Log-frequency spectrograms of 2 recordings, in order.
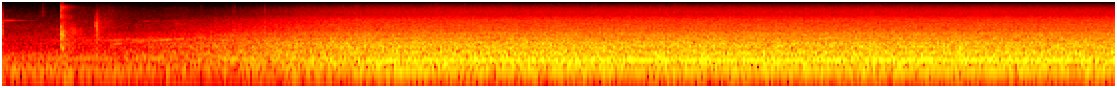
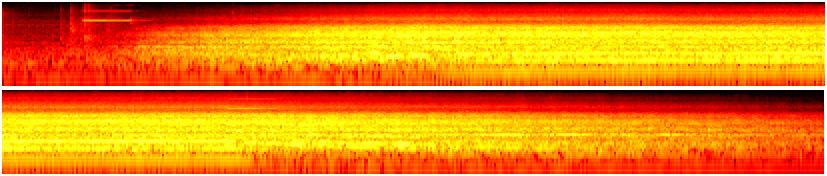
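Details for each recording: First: Kenmore window A/C after replacing the fan motor, which had a bad bearing, reassembled and set in the window. The fan spins up to a soft, steady hum with no rattle or bearing growl; much quieter than before. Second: Kenmore window air conditioner with a bad fan motor bearing, before motor replacement: spins up into a loud, rough whirring drone with a steady hum underneath, then winds down.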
